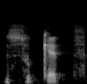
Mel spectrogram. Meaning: a type of courgette
- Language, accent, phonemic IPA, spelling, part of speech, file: French, France, /zu.kɛt/, zuchette, noun, LL-Q150 (fra)-zuchette.wav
